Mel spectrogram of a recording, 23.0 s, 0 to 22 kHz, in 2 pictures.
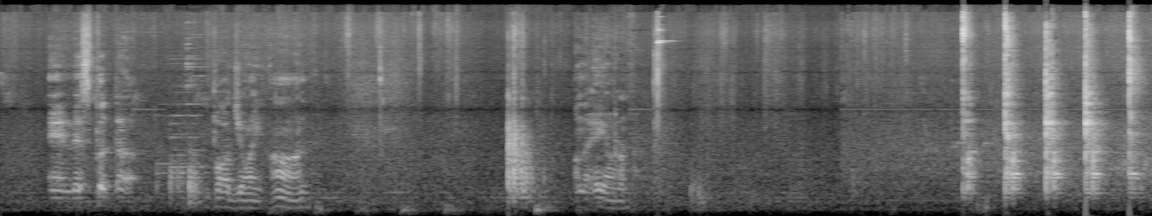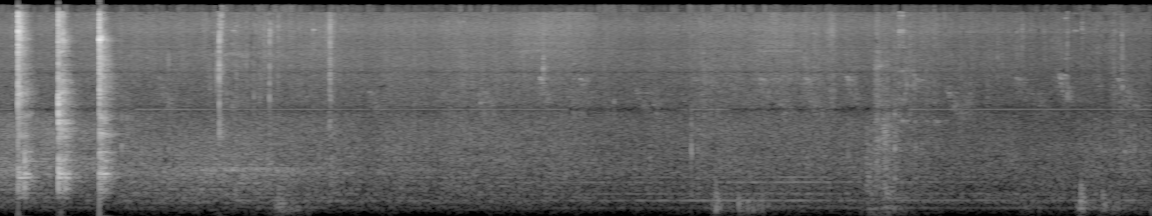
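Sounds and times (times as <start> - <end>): hammer blows on metal: 1.4 - 2.6, 9.6 - 12.8.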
